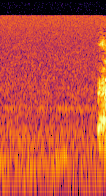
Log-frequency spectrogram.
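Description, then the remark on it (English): After a stretch of quiet room tone, one abrupt sneeze bursts out at the very end, sharp and breathy, with no one talking. “Bless you.”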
